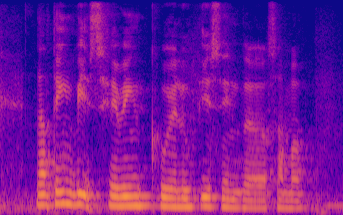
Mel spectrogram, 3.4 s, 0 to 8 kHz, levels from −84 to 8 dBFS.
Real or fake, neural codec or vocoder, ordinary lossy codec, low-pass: fake; codec, 16 kHz, 2 kbps, FunCodec, trained on Chinese and English, 25 frames a second; none; none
